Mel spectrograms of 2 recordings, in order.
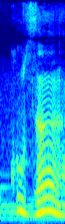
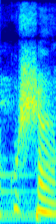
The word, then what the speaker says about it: Cuxã: A sua Bíblia pode ter Cusã aí, mas a pronúncia mais certa é Cuxã mesmo, ok?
